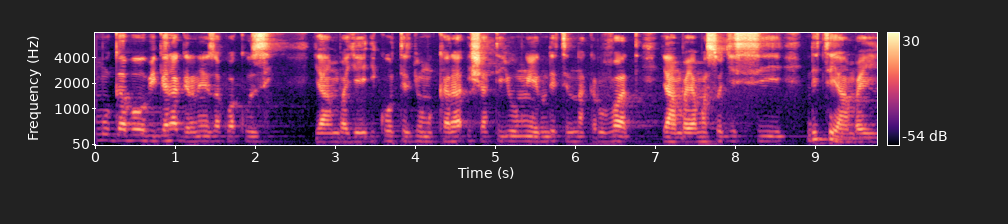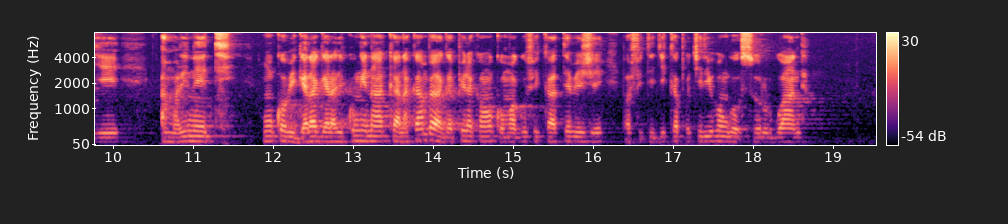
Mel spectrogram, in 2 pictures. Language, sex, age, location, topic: Kinyarwanda, male, 25-35, Huye, health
